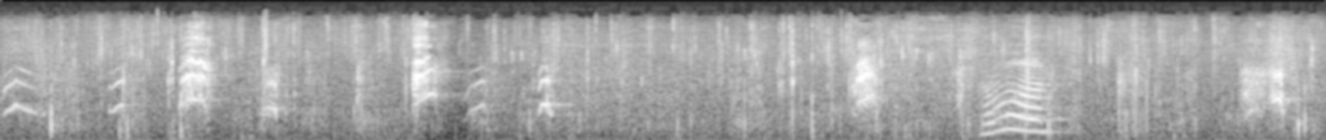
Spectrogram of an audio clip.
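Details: Newborn vizsla–rottweiler puppy, one of Bailey's litter, squealing during birth indoors; short rising-falling squeaks, the clearest near the end, amid women's encouraging speech.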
